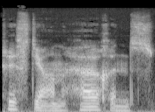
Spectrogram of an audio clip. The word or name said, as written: Christian Huygens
